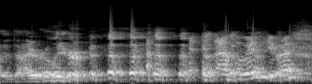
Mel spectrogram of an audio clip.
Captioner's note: laughter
